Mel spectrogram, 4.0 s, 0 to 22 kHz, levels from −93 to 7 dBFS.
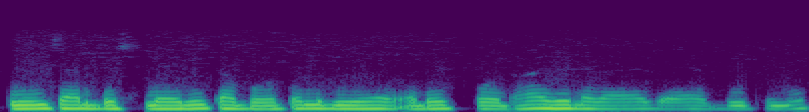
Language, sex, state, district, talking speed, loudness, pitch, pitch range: Hindi, male, Uttar Pradesh, Etah, 235 wpm, -17 LUFS, 125 Hz, 120-125 Hz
